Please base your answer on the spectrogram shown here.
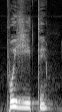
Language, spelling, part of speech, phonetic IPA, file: Ukrainian, поїти, verb, [pɔˈjite], Uk-поїти.ogg
- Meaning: to water, to give to drink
